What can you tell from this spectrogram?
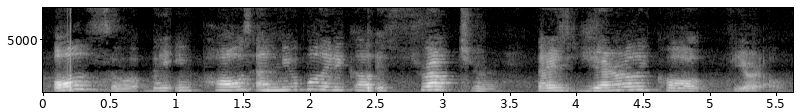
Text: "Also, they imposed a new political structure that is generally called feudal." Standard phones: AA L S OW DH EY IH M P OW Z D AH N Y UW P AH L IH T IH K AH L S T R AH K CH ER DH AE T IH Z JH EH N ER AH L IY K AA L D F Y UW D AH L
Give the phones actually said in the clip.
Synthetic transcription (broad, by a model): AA L S OW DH EY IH M P OW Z AH N Y UW P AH L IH T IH K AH L S T R AH K CH ER DH AE T IH Z JH EH N ER AH L IY K AA L D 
